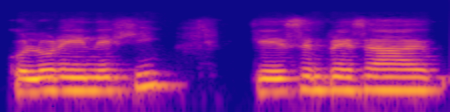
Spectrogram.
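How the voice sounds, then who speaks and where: A woman's voice: on the low side, little pitch movement, moderate pace, darkish tone, dull audio. A middle-aged woman talking casually as an interview guest, often searching for words and repeating them. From Colombia. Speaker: interview guest, energy company founder.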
